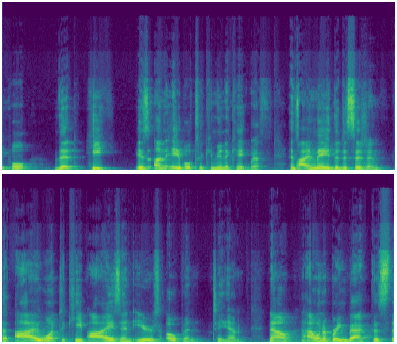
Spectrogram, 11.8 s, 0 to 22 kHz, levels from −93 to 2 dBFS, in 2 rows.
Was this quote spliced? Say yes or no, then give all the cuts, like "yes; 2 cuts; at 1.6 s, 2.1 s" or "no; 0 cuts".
yes; 5 cuts; at 1.2 s, 4.4 s, 5.8 s, 7.2 s, 10.4 s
